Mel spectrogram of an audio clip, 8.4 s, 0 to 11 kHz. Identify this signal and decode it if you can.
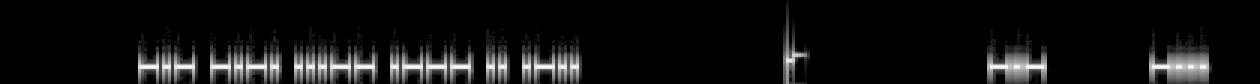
Morse code, heard as a keyed tone, about 30 wpm, spaced as for 23 wpm, 700 Hz. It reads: KC3JIL KB
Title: USA Call Signs - 6 Characters - 6x Character Spacing - 30wpm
